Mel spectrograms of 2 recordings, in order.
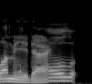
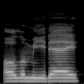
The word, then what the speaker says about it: Olamide: I believe it's Olamide. – Olamide Zaccheaus. So I got that right.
